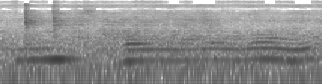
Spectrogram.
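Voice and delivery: high, laughing squeal of it's hot; giggling yelp at the heat. Real, not acted. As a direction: laugh through it after touching the hot pan. Burning hands on hot shrimp.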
